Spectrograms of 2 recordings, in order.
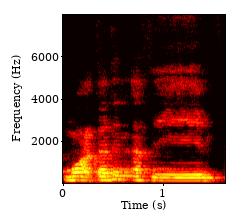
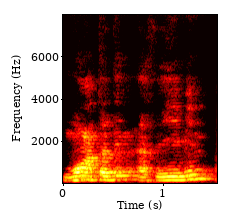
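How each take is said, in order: First: असीम drawn out, closing on a bare "m"; pausal ending. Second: Said in the usual way. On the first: Shown as a demonstration. Teacher shows the stop, slow असीम ending in "m". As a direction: stop on असीम with long "ee", dropping "-in". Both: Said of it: "आगे वक्फ".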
